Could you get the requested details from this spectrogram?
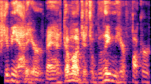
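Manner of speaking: put-on angry, pissed-off tone. Retelling a stalled driver's complaint while shaking: imitating someone pissed off. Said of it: "pissed off".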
